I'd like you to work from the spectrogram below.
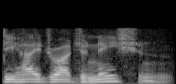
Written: dehydrogenation

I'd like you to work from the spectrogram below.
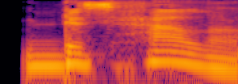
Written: dishallow

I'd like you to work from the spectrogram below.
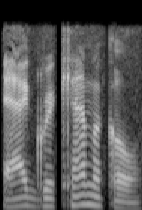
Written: agrichemical

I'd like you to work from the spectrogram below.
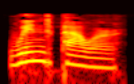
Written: wind power

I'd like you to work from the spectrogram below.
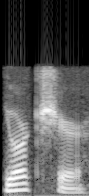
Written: Yorkshire

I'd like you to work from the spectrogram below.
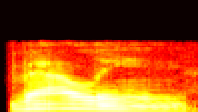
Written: valine

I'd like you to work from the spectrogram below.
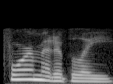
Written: formidably

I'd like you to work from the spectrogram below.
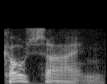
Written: cosine

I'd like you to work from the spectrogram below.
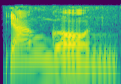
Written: Yangon

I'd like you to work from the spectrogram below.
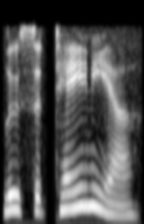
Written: Lusitania

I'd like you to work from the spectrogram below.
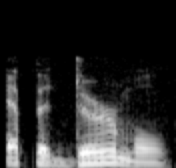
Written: epidermal

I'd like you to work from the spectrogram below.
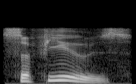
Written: suffuse

